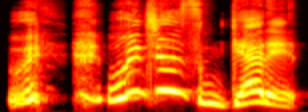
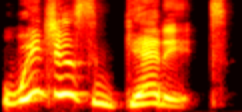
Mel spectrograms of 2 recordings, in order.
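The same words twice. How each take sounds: First: Laughing repeat. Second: Said in the usual way. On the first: Shown as a demonstration.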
